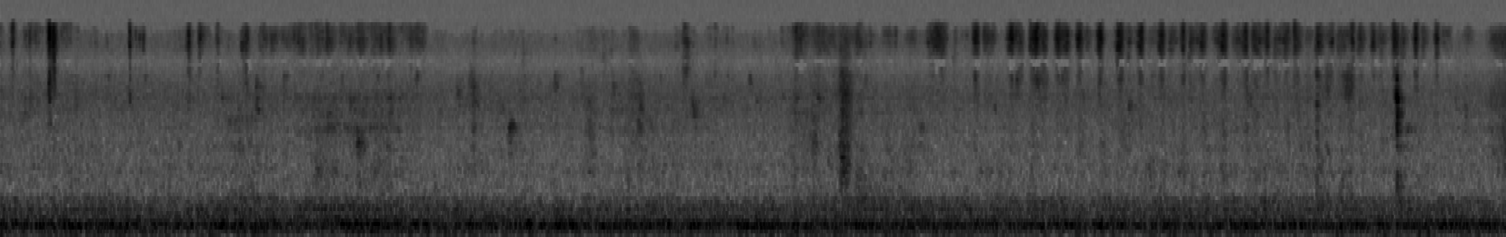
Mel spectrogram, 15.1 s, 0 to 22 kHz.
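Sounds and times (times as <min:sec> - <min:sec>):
steady low hum: 0:00.0 - 0:15.0
palms rubbing dough: 0:08.0 - 0:15.0.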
